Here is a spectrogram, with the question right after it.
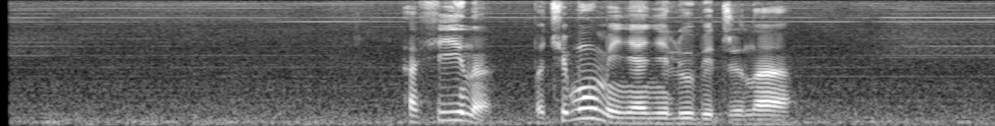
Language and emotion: Russian, sad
